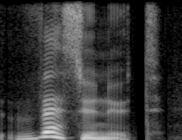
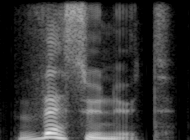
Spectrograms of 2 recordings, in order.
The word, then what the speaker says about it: väsynyt: The word for tired is väsynyt. It ends in a t, väsynyt.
